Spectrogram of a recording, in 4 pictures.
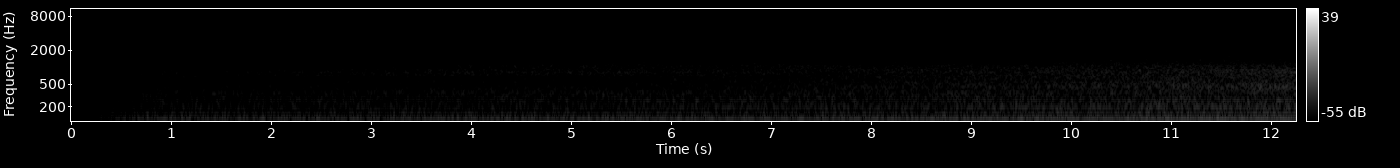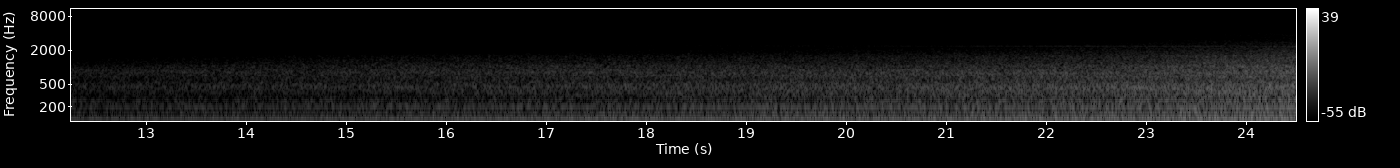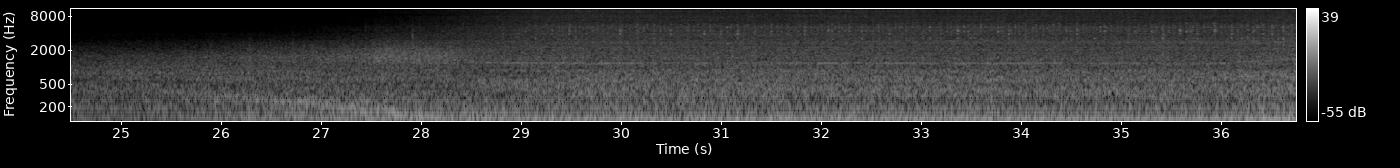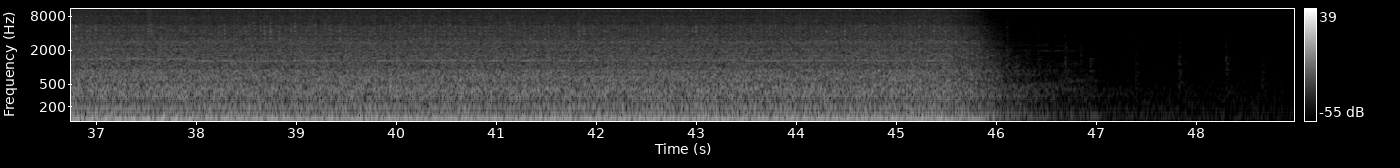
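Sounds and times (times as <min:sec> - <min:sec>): truck engine idling: 0:27.7 - 0:46.8.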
